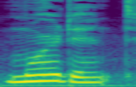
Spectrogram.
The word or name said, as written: mordant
